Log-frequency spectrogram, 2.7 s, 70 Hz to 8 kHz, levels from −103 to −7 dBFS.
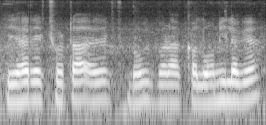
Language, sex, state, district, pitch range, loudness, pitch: Chhattisgarhi, male, Chhattisgarh, Balrampur, 165-180 Hz, -15 LUFS, 175 Hz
